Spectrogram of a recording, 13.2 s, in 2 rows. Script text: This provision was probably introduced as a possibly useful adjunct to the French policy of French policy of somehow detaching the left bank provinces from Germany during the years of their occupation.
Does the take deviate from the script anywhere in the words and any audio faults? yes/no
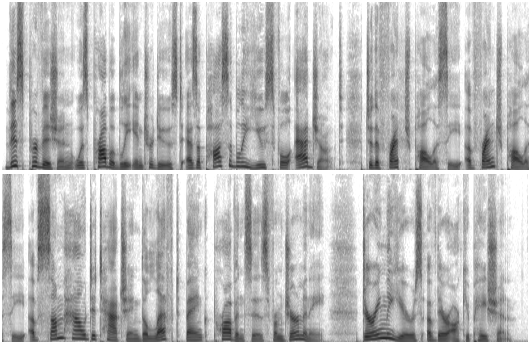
yes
